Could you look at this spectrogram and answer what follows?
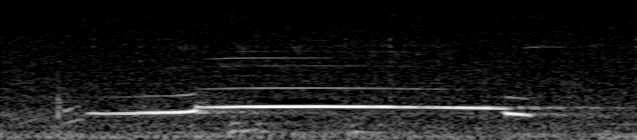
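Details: A male common loon sings to mark his territory on the shores of Big Manistique Lake in Michigan's Upper Peninsula. A long, pure, wailing note slides upward, holds steady for over a second, then dips and fades. A low background rumble sits underneath.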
